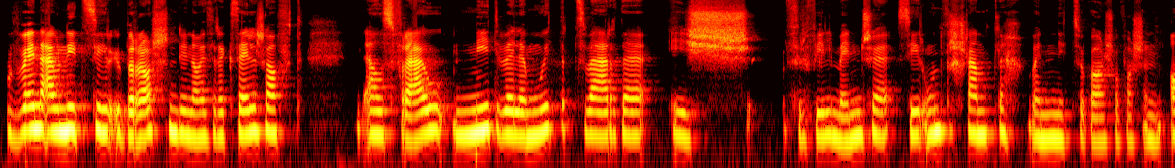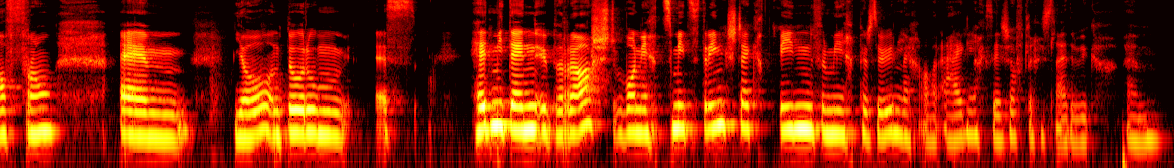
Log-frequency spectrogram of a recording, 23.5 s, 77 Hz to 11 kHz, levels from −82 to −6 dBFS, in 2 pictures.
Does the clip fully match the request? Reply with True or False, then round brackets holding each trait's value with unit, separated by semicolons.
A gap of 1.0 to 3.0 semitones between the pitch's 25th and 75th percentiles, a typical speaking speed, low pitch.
False (2.6 semitones; 135 wpm; 210 Hz)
